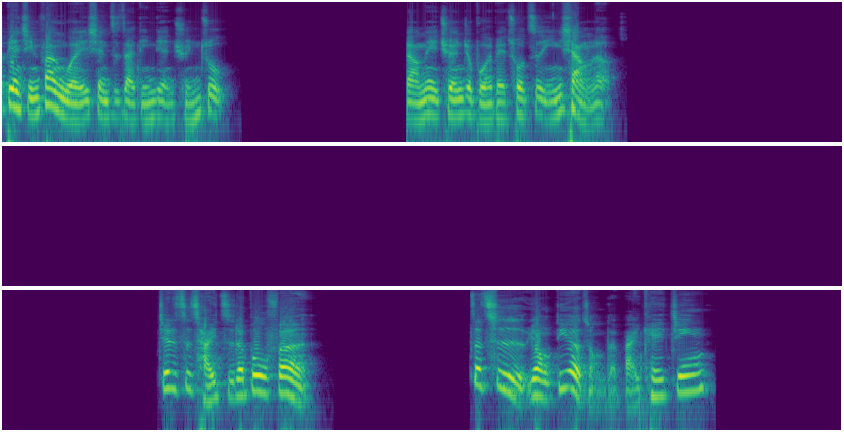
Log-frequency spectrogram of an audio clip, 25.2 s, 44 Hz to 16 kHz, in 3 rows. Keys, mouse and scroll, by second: 1.6 Tab, 2.9 click, 3.3-3.8 middle drag, 4.3 middle click, 5.0 KP_7, 5.7 shift+middle click, 6.4 shift+middle click, 7.1 click, 8.0 click, 10.7 click, 11.0 middle click, 11.4 middle click, 12.5 middle click, 13.6 shift+middle click, 16.2 KP_0, 18.1 middle click, 19.2 middle click, 20.6 click, 22.9 click.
